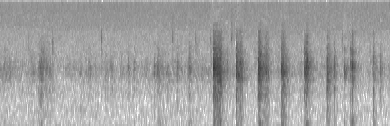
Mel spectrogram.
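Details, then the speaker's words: Polish Goplana tube radio on AM/shortwave with a small antenna: scratchy crackles and pops at one dial spot that fade when tuning past. Suspected capacitor short or dirt; it goes away. "That certainly sounds like a short in the capacitor. It's going away. It's some dirt spot. There's some dirt somewhere."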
